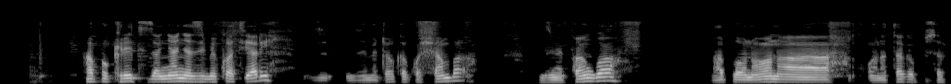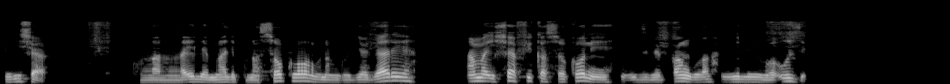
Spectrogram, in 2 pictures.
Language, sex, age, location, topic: Swahili, male, 36-49, Wajir, finance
